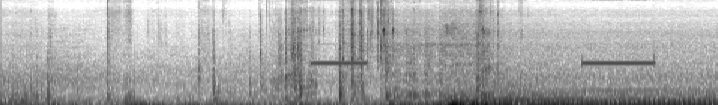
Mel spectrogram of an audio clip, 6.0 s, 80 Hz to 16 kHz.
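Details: 2007 Toyota Yaris after re-tensioning the alternator belt to fix a squeak: handling rattle, then the engine catches and settles into a smooth, steady idle with no belt squeal; a chime beeps alongside.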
